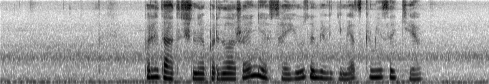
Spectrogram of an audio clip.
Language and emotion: Russian, neutral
